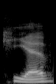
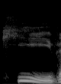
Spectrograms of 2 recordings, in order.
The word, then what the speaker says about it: Kyiv: Well, as of the war starting, we learned that it's not called Kiev now. It's called Kyiv, and it's spelled differently.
